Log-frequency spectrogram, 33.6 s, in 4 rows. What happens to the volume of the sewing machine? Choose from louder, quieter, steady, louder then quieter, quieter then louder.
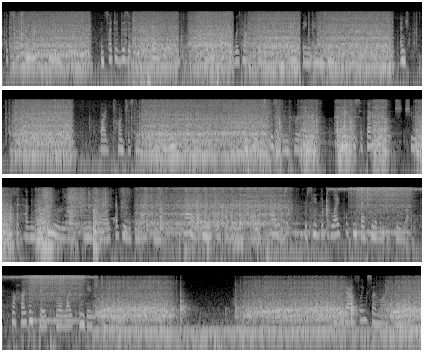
steady.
